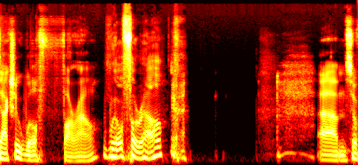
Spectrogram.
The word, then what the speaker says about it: Ferrell: them have hey man as long as you pronounce it right yeah it's actually will farell will farell yeah um so from here we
